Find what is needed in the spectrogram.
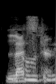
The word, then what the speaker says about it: Leicester: And and I do think um, when we hear stuff like laces I don't know how to pronounce that. Laces Leicester. – Leicester. Just, say, just um, say Leicester. Leicester. – Just say Leicester.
